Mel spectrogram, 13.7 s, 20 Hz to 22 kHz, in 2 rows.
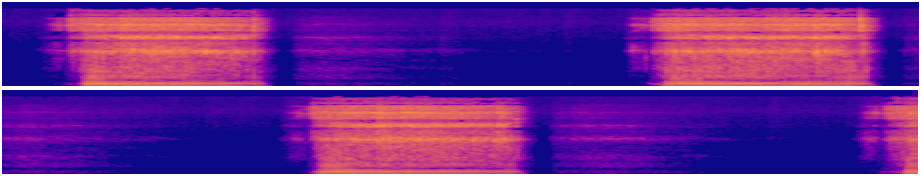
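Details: Typical snoring: loud rattling snores about every 4.5 seconds (roughly 13 a minute), with quiet breaths out between them.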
